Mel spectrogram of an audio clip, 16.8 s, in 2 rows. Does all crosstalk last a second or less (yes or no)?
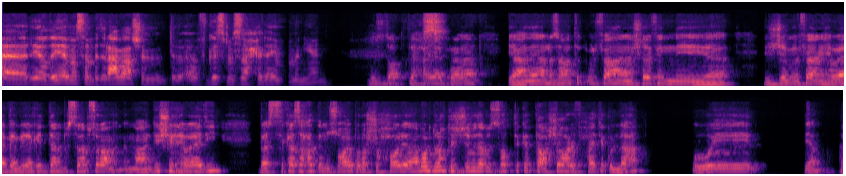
yes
